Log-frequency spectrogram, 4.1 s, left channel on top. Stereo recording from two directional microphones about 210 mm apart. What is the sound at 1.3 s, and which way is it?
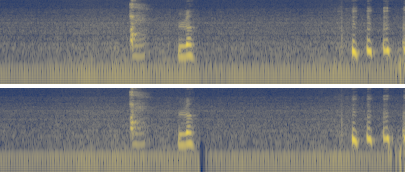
Throat clearing, 20° right (ahead or behind).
